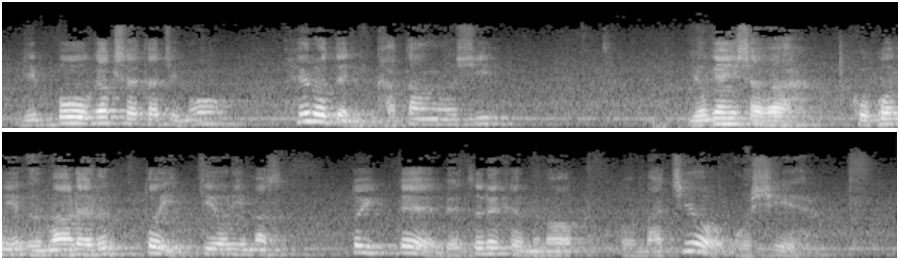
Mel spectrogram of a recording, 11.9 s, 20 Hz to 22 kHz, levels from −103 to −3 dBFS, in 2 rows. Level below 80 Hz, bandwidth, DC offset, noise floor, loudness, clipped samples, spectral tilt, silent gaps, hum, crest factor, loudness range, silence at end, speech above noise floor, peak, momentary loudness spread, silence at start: -64 dBFS; 11 kHz; under 0.1%; -38 dBFS; -19 LUFS; under 0.1%; -6 dB/octave; none; none; 18 dB; 5 LU; 0 s; 20 dB; -2 dBFS; 21 LU; 0 s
